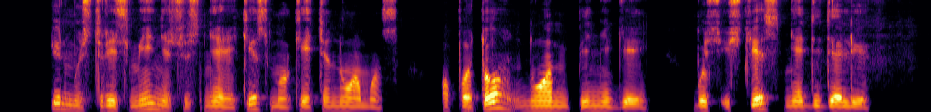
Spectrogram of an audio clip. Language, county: Lithuanian, Kaunas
